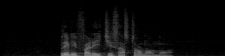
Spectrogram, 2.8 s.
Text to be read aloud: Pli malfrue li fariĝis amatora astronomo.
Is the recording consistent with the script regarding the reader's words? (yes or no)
no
